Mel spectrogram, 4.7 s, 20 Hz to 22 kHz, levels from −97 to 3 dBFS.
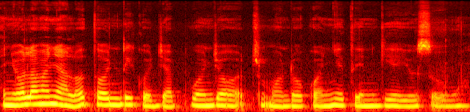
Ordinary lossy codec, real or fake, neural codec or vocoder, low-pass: none; fake; vocoder, 44.1 kHz, 128 mel bands every 512 samples, BigVGAN v2; none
